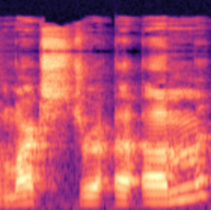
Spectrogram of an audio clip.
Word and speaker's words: Markstrom: The Markstrom is where I've been getting struggling a little bit, because the O in Markstrom is pronounced like the letter U in the word burn.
